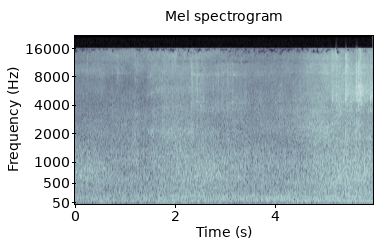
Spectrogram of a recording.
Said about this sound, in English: Trucks are rolling in on Saturday morning. They must be hustling to finish up some houses.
